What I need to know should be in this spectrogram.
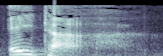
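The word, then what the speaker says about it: Eta (ἤ): The disjunctive particle eta. Looks like that's just one letter, a long E.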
